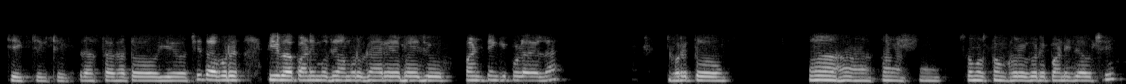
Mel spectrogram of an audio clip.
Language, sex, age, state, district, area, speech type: Odia, male, 30-45, Odisha, Nabarangpur, urban, conversation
